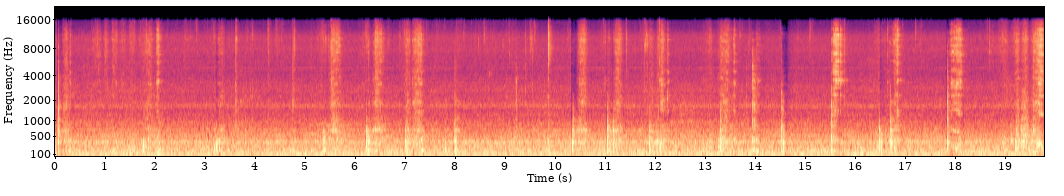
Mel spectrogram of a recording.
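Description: A cleaver slicing raw beef: the blade knocks through onto the chopping surface in short, unevenly spaced clicks, roughly once a second. A steady low hum runs underneath.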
